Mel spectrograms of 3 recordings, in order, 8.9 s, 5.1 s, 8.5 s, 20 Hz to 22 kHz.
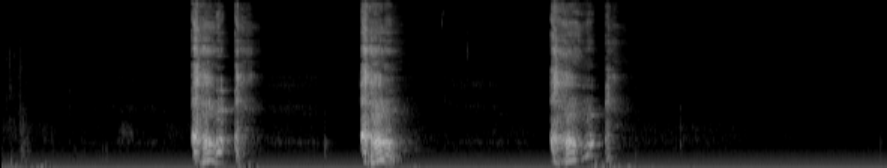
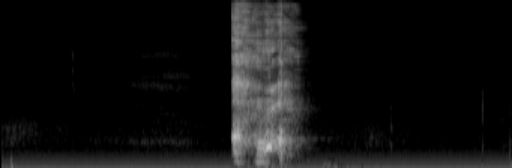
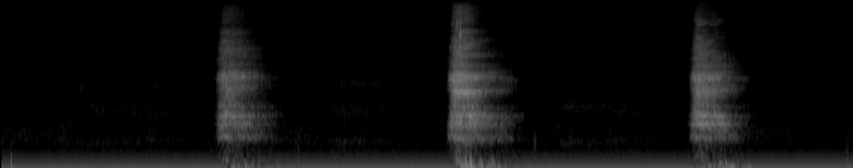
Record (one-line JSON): {"three_cough_length": "8.9 s", "three_cough_amplitude": 15029, "three_cough_signal_mean_std_ratio": 0.32, "cough_length": "5.1 s", "cough_amplitude": 20120, "cough_signal_mean_std_ratio": 0.27, "exhalation_length": "8.5 s", "exhalation_amplitude": 3681, "exhalation_signal_mean_std_ratio": 0.46, "survey_phase": "beta (2021-08-13 to 2022-03-07)", "age": "45-64", "gender": "Female", "wearing_mask": "No", "symptom_cough_any": true, "symptom_runny_or_blocked_nose": true, "symptom_sore_throat": true, "symptom_diarrhoea": true, "symptom_fatigue": true, "symptom_headache": true, "smoker_status": "Never smoked", "respiratory_condition_asthma": false, "respiratory_condition_other": false, "recruitment_source": "Test and Trace", "submission_delay": "1 day", "covid_test_result": "Positive", "covid_test_method": "RT-qPCR", "covid_ct_value": 17.7, "covid_ct_gene": "ORF1ab gene"}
